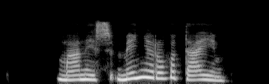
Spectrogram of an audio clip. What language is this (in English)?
Western Mari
